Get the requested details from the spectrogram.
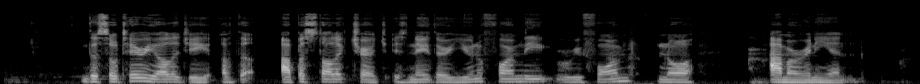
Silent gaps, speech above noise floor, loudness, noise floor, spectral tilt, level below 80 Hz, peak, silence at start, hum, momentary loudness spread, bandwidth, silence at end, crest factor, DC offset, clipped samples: none; 36 dB; -26 LUFS; -62 dBFS; -4.5 dB/octave; -52 dBFS; -2 dBFS; 0.8 s; none; 11 LU; 11.5 kHz; 0.6 s; 24 dB; under 0.1%; under 0.1%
